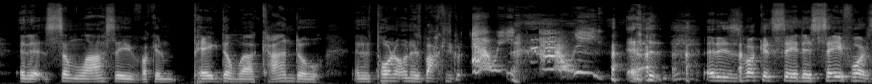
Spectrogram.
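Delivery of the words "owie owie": mock very high, swooping, girly squealing scream. Describing a film scene, imitating the man having wax poured on him: mock scream like a girl. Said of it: "he's screaming like a girl".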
